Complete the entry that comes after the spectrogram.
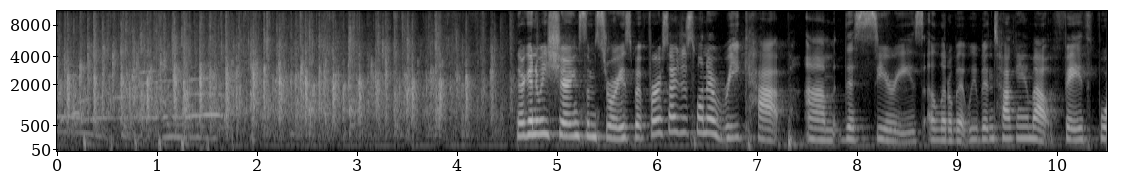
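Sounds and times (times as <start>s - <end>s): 
audience applause for a panel at a church service: 0.0s - 4.6s
speech: 4.6s - 10.4s.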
